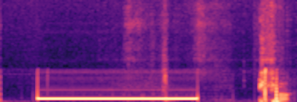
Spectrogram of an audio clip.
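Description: A single steady telephone ring tone hums for about two seconds, clear and fairly loud, as if heard through a handset, while calling a number found in the phone book, followed by a short pause and a brief voice at the end.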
